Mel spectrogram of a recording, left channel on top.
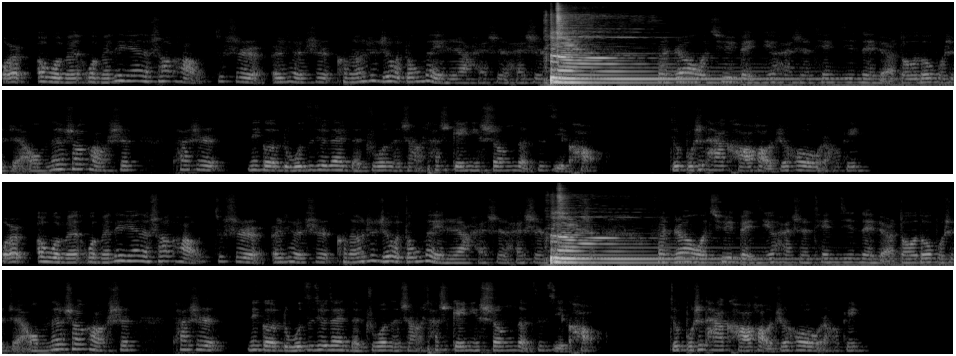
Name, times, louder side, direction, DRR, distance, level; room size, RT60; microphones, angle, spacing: voice 1, 0.0-11.7 12.0-15.4 16.2-18.1, right 1 dB, 25° right, 2.6 m, -39 dB
Guitar, 5.4-9.2, left 2 dB, 85° left, 1.7 m, -27 dB
8.0 x 5.3 x 6.7 m
head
